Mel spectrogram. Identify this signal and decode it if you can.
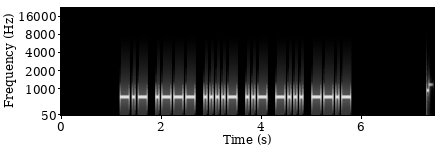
Morse code, heard as a keyed tone, about 20 wpm, 700 Hz. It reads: KJ4UBQ
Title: USA Call Signs - 6 Characters - 3x Character Spacing - 20wpm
